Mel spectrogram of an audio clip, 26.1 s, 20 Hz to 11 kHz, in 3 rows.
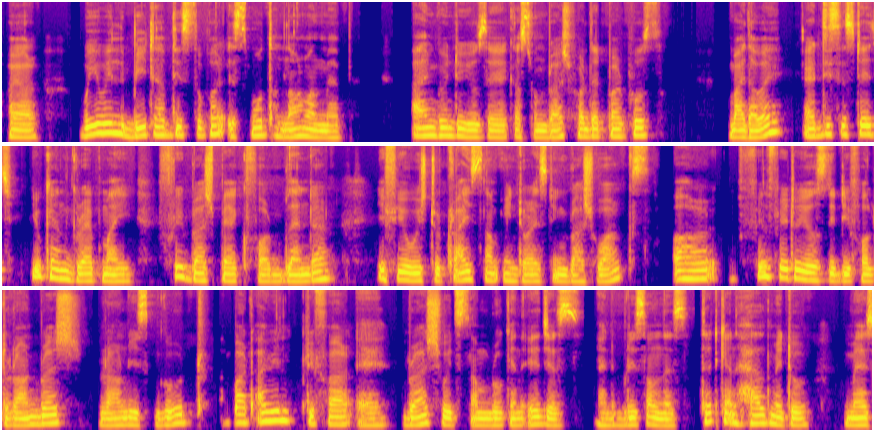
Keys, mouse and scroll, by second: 15.2 middle click, 16.4 middle click, 20.2 middle click, 20.7 middle click, 22.0 middle click, 22.1-23.6 drag, 23.6 s, 23.7 middle click, 23.8-24.3 scroll up 1, 25.2 s.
